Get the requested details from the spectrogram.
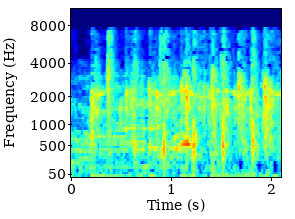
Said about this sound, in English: I told a room full of people to clap, and they did.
